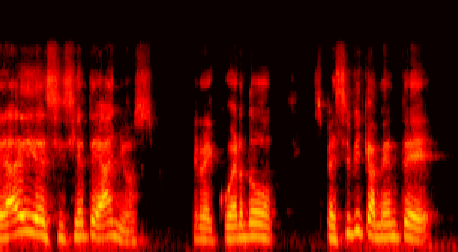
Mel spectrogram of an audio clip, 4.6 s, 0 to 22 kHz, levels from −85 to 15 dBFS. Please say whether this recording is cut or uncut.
cut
